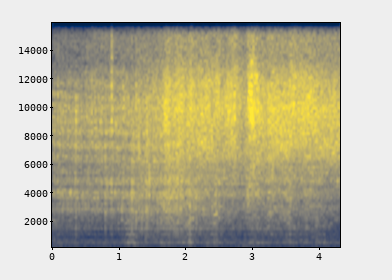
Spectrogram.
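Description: Butter melting and sizzling in an electric skillet, a steady bright crackling hiss that holds evenly throughout, close and fairly loud with no talking.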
